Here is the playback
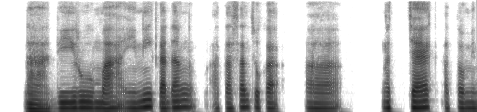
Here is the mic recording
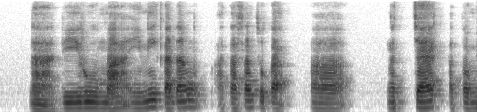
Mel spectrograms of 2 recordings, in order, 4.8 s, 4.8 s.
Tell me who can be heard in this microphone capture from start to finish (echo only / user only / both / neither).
echo only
